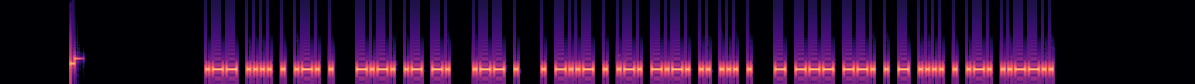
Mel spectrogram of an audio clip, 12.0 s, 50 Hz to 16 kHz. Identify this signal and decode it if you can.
Morse code, heard as a keyed tone, about 36 wpm, 700 Hz. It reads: WHERE CAN WE EXERCISE TOGETHER?
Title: Sentences from Top 1000 Words - Review Part 4 - 35wpm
